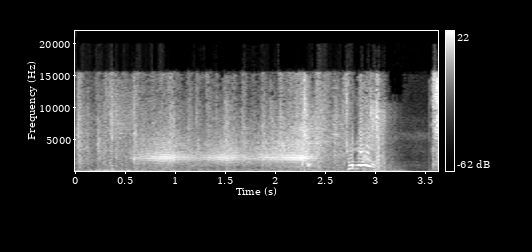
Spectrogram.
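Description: A person's voice imitates a buzzing mosquito, holding a loud, close, steady high-pitched whine for a few seconds before a brief wavering change and a soft thump at the end.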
